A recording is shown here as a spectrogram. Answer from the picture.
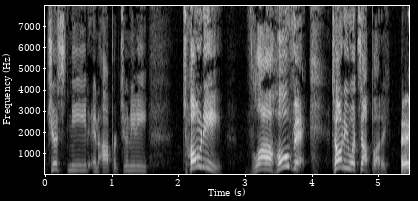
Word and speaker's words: Vlahovic: and author of Just Need an Opportunity, Tony Vlahovic. Tony, what's up, buddy? Hey, how you doing, Erl? Hey, you you you pronounce it beautifully.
